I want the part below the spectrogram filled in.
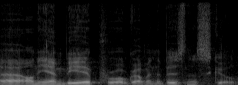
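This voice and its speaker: Very fast, a man speaks in a northeast English accent. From northeast England. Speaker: senior public servant. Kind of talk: panel Q&A discussion.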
